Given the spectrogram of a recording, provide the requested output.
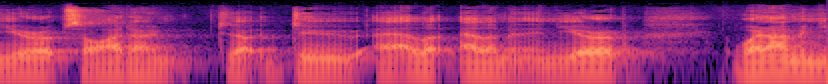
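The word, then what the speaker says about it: LMNT: It's it stands for element, but it's spelled L M N T.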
